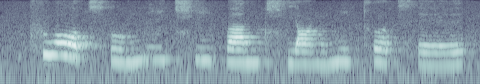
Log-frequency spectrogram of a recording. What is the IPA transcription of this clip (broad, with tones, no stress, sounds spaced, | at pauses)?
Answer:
ʈ͡ʂ w ɔ˥˩ t͡sʰ u˨˩ m i˥ t͡ɕʰ i˥ p a˥ n t͡ɕʰ j ɑ˨˩ ŋ m i˥ kʰ ɤ˥˩ t͡sʰ e˨˩˦ ɪ̯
